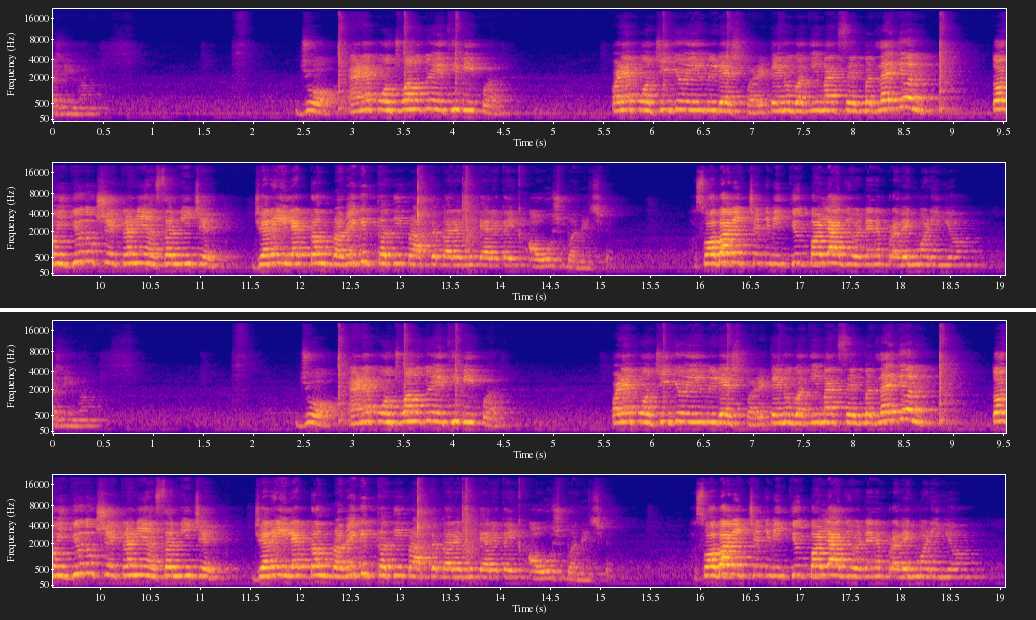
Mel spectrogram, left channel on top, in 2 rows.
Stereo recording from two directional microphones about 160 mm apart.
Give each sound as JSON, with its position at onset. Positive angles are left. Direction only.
{"t": 2.5, "sound": "a woman's voice", "side_deg": 0}
{"t": 5.5, "sound": "a woman's voice", "side_deg": 5}
{"t": 8.9, "sound": "a sound", "side_deg": -5}
{"t": 9.4, "sound": "a woman's voice", "side_deg": 0}
{"t": 13.4, "sound": "a woman's voice", "side_deg": 5}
